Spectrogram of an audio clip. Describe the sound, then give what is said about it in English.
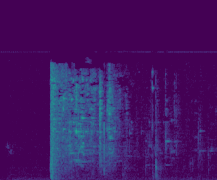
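A glass pane shatters as it is struck with a gun butt through a covering coat. One sharp crash is followed by a scattered tinkling of falling shards, fairly faint overall. “He tries the handle, then removes his coat and covers one of the panes of glass, then breaks it with the gun butt.”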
